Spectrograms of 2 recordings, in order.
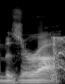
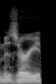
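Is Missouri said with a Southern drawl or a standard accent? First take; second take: Southern drawl; standard. First: The word is said with a Southern drawl. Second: The word is said in a standard accent. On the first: This is said to appeal to rural voters in mid-state. "they say Missouri. ... They get a southern draw" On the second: This is the usual way to say the state name. "they don't say Missouri"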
